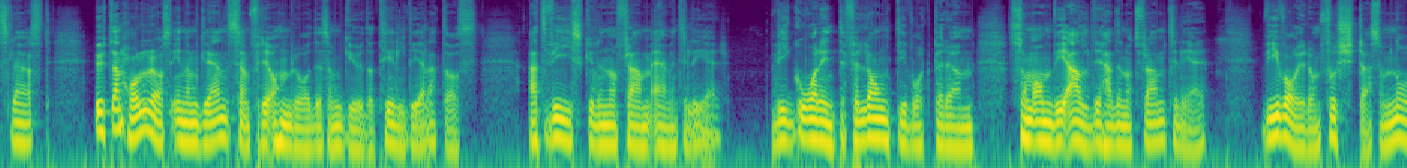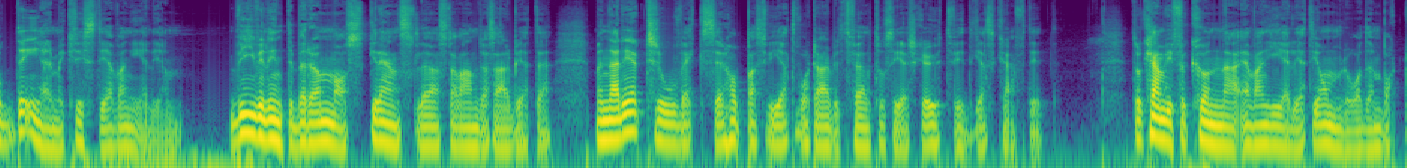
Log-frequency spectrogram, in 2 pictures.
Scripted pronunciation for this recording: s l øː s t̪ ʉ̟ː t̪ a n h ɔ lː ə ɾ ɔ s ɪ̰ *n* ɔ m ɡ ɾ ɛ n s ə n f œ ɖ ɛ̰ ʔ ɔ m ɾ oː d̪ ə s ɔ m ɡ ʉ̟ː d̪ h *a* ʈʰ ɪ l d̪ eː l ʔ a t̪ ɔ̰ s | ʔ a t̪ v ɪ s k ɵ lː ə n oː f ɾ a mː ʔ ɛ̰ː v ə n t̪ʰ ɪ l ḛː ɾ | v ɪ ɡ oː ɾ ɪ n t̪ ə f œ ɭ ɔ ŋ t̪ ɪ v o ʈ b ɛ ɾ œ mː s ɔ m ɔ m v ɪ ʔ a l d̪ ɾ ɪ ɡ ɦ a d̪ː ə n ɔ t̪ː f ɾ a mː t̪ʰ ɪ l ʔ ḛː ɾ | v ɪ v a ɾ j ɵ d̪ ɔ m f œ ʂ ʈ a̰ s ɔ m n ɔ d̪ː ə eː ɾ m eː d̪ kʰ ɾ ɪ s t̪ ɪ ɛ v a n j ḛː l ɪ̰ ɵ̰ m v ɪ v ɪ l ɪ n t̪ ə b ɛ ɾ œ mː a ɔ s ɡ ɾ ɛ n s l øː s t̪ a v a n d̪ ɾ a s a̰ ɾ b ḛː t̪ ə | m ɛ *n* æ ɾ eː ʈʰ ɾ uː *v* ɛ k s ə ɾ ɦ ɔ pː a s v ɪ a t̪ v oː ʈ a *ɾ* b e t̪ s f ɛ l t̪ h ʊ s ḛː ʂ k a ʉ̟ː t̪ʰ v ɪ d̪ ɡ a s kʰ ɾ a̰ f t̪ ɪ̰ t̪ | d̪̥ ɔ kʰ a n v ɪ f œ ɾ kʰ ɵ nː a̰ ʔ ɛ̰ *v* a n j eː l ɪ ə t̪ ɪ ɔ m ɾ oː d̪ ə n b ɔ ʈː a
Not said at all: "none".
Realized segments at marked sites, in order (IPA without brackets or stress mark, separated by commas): nː, a, nː, v, ɾ, v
